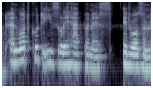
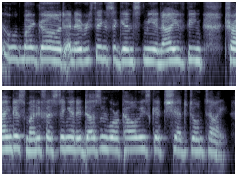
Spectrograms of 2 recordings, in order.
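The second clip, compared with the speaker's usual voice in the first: mock freak-out; 3 semitones higher than usual. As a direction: whine like everything is against you. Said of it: "freak out and say".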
